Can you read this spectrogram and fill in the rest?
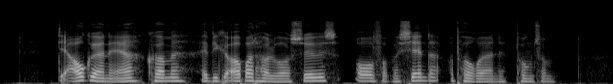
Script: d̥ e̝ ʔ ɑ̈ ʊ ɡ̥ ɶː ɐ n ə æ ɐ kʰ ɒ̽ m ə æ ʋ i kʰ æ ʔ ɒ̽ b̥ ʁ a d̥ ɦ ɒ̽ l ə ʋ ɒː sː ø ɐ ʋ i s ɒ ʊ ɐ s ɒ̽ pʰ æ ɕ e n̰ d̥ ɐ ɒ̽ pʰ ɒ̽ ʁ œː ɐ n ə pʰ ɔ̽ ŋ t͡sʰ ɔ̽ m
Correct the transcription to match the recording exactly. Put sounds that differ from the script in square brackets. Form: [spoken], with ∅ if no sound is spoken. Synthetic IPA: d̥ e̝ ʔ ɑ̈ ʊ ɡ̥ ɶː ɐ n ə æ ɐ kʰ ɒ̽ m ə æ ʋ i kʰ æ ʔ ɒ̽ b̥ ʁ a d̥ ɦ ɒ̽ l ə ʋ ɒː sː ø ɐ ʋ i s ɒ ʊ ɐ [f] ɒ̽ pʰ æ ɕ e n̰ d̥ ɐ ɒ̽ pʰ ɒ̽ ʁ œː ɐ n ə pʰ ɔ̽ ŋ t͡sʰ ɔ̽ m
